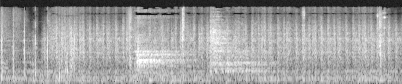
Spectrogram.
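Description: A machine rattles and clanks as it is being repaired.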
